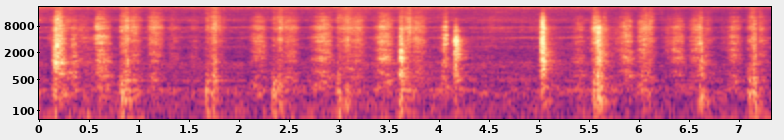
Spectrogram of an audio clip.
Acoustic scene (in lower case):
kitchen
